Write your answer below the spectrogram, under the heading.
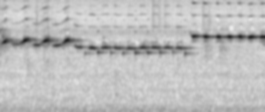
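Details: Russian canary from Kuwait singing rapid high trills. Wavering pulsed notes slide gently downward, then switch to a sharp, higher, evenly repeated tinkling note about four times a second.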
